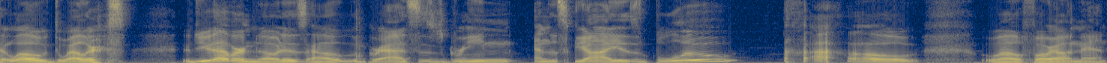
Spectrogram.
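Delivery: put-on stoned voice. Opening a video as a joke, pretending to be high. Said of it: "I am so freaking high right now".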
